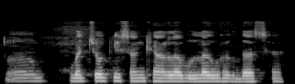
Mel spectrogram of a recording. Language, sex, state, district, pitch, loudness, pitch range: Hindi, male, Bihar, Begusarai, 145 Hz, -20 LUFS, 140-155 Hz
